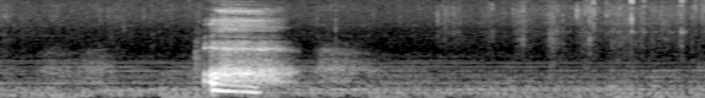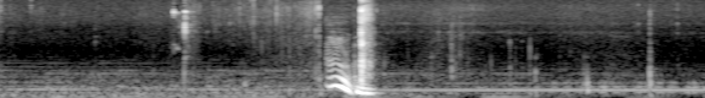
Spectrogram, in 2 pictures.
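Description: A man groaning twice in disgust, each a short "ugh" falling in pitch, the first about a second in and the second about five seconds in. Between them is a faint steady hum.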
